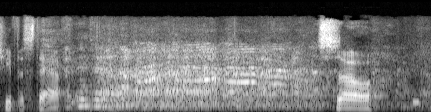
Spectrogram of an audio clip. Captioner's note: laughter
